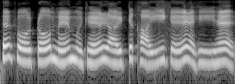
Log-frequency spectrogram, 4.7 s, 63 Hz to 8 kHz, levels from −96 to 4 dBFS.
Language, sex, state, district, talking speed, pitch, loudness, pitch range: Hindi, female, Madhya Pradesh, Umaria, 115 wpm, 230 Hz, -17 LUFS, 215-255 Hz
